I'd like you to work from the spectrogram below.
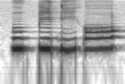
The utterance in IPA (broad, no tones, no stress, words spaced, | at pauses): uk͡piɗi̤ʔɔ̤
